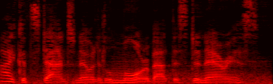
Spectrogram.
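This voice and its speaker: A woman's voice: sits low, fairly even intonation, fairly quick, slight background noise, close to an everyday voice. An actress playing a female hero in a game, speaking directly and plainly. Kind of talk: video game dialogue. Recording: game music underneath. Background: game score.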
